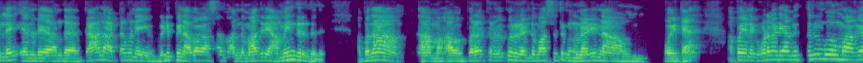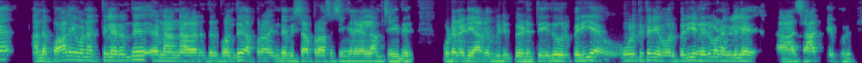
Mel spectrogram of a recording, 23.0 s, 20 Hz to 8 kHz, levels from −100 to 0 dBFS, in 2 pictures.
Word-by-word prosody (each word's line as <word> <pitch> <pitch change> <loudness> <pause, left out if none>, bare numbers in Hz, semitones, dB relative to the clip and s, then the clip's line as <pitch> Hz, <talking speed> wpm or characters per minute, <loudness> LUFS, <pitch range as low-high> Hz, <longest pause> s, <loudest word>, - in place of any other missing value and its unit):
இல்லை. 165 +1 +2 0.2
என்னுடைய 145 -1 0 0.2
அந்த 130 0 0 0.3
கால 150 +6 +1
அட்டவணை 170 -3 -3 0.2
விடுப்பின் 170 +2 0
அவகாசம் 150 0 0
அந்த 130 +1 -4
மாதிரி 150 +2 +2
அமைந்திருந்தது. 165 - 0 0.5
அப்பதான் 170 +3 +3 0.5
ஆமா. 130 -1 0
அவ 125 - +3 0.2
பிறக்கறதுக்கு 155 +3 0
ஒரு 170 - +1
2 150 0 -2
மாசத்துக்கு 150 +1 -2
முன்னாடி 145 +3 +2
நான் 125 -3 0 0.5
போயிட்டேன். 125 -1 +2 0.5
அப்ப - - -4
எனக்கு 165 0 -3
உடனடியாக 200 0 +2
திரும்பவுமாக 210 -4 +2 0.5
அந்த 145 +1 +1
பாலைவனத்திலிருந்து 160 -1 0 0.4
நான் 140 -1 0
நகரத்திற்கு 135 -1 0
வந்து, 135 +5 0
அப்பறம் 135 -1 -3
இந்த 130 0 0
விசா 125 +2 0
ப்ராசஸிங்கிற 125 -2 -1
எல்லாம் 120 0 0
செய்து 115 +1 0 0.5
உடனடியாக 130 -1 +2
விடுப்பு 135 +1 -5
எடுத்து, 120 +1 -2
இது 145 - -1
ஒரு 140 - -3
பெரிய 150 +4 +2 0.4
உங்களுக்கு 155 +2 -1
தெரியும். 150 -4 +1
ஒரு 130 - -5
பெரிய 150 +3 +1
நிறுவனங்களிலே 150 -2 +1 0.5
அ - - 0 0.3
சாத்தியக்கூறு 130 -5 -3
145 Hz, 125 wpm, -23 LUFS, 130-165 Hz, 0.5 s, அப்பதான்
